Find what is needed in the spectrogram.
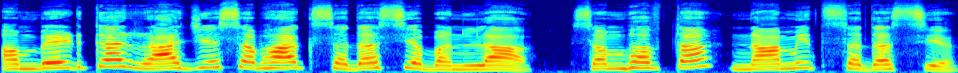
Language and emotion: Maithili, neutral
